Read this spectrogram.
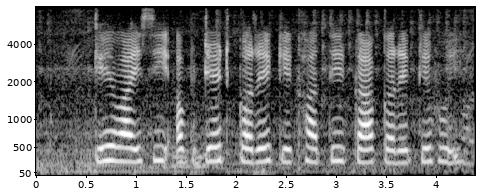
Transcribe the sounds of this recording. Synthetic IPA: keːʋaːisiʔəpɖeːʈkəɾekekʰaːt̪ɪɾkakəɾekeɦoːi

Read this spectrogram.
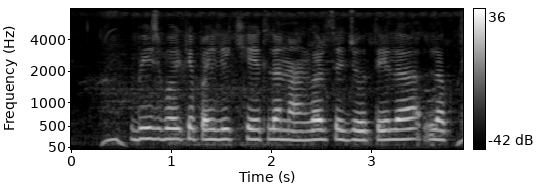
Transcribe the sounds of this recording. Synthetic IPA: biːd͡ʒboːkepɐɦɪlikʰeːt̪lanãːŋɡəɾsed͡ʒoːt̪eːlaləɡt̪

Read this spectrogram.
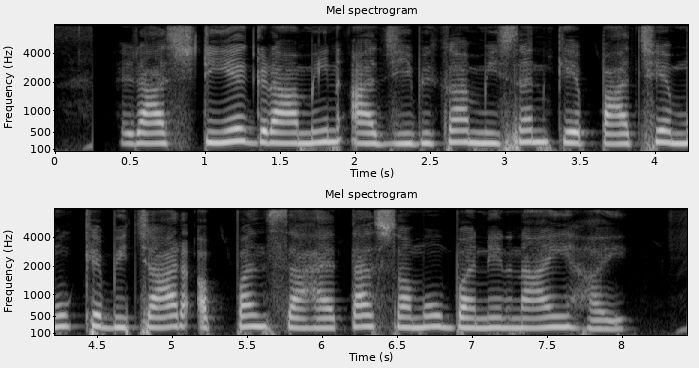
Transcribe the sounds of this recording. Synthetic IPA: ɾaʃʈɾijeɡɾaminad͡ʒibikamisənkepat͡ʃʰemukʰjəbit͡ʃaɾəpːənsəɦajt̪asəmubənenaiɦəj

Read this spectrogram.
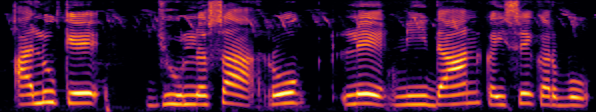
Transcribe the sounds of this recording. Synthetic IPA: a̰ːluke | d͡ʒʱuːlsaɾoːɡ̚lenid̪aːnkəɪsekəɾbo

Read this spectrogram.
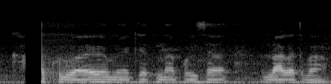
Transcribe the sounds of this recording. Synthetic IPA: kʰaakʰulʋaomeket̪napəjsa | laɡət̪ba

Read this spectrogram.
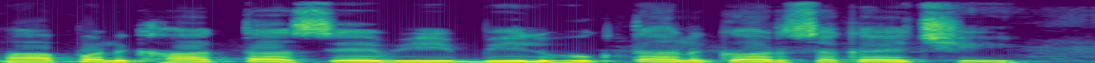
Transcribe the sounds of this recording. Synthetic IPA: apənkʰat̪asebʱibilbʱukt̪ankəɾsəkɛt͡ʃʰi

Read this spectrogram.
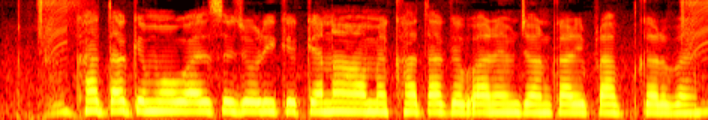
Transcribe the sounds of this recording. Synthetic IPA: kʰaːt̪akemoːbaːɪlsed͡ʒoːɽikekɛːnaɦəmẽkʰaːt̪akebaːɾemẽd͡ʒaːnkaːɾipɾaːp̚t̪kəɾbẽ

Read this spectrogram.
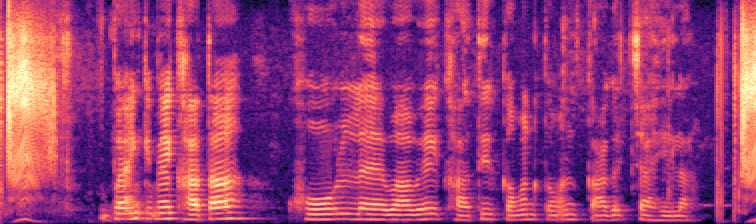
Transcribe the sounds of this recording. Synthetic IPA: bɛ̃ːŋkmẽkʰaːt̪a | kʰoːlːewaːwekʰaːt̪iɾkəmənkəmə̰nkaːɡəd͡ʒt͡ʃaːɦeːlaː

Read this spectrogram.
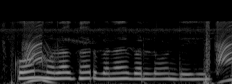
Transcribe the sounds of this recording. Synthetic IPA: koːnmʊlaːɡʱɐɾbɐnaːebɐɾloːnd̪eːɦiː

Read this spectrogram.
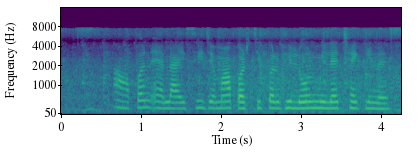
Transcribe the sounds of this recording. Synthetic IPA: aːpəneːlaːɪsid͡ʒəmapəɾt͡ʃipəɾbʱiloːnmɪlet͡ʃʰɛkinɐĩ

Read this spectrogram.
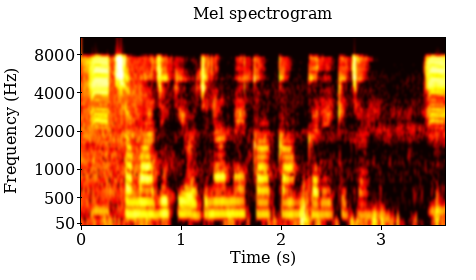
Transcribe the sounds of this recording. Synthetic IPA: sɐmaːd͡ʒɪkjoːd͡ʒnamẽkakaːmkɐɾeket͡ʃaːɦie

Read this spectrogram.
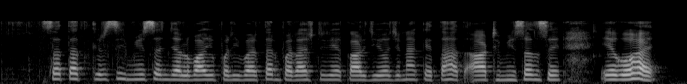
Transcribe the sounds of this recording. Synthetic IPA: sət̪ət̪kɪɾsimisənd͡ʒəlʋaːjupəɾibəɾt̪ənpəɾːaːʃʈɾijəkaːɾd͡ʒjoːd͡ʒnaket̪əɦət̪ʰaːʈʰmɪsənseeːɡoɦɛe

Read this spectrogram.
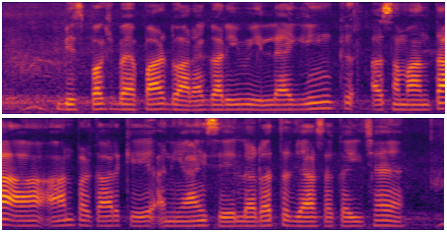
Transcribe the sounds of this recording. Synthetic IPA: bɪspəkʃbɛːpaːɾd̪waːɾaɡəɾiːbilɛːɡɪ̃ŋɡ | səmãːnt̪aa̰ːnpɾəkaːɾkeɐ̰njaːiseləɾət̪d͡ʒaːsəkəit͡ʃʰɛː

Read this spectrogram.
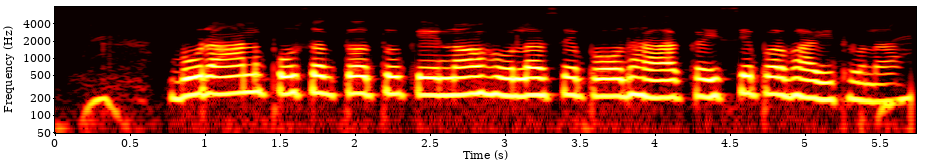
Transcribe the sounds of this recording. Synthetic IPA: boɾanposək̚t̪ət̪okenəɦolasepɔʊd̪ʱakəɪsepɾəbʱaʋit̪ɦola

